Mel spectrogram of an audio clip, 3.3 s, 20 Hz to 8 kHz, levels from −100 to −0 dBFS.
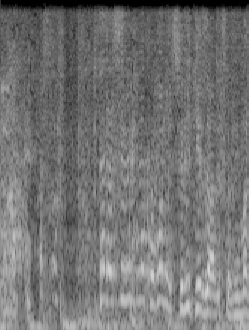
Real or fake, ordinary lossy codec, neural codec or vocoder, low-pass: fake; Opus, 64 kbps; codec, 16 kHz, 1.1 kbps, Voila-Tokenizer; 7.2 kHz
